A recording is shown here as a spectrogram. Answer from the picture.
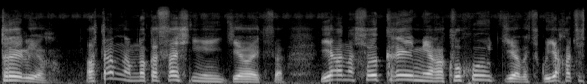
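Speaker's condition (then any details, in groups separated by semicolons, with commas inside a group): Deafness; congenital deafness, reads lips, attended school for deaf, no hearing aid worn in childhood; able to speak despite poor hearing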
